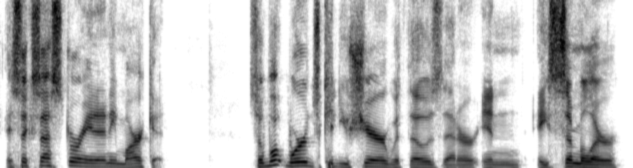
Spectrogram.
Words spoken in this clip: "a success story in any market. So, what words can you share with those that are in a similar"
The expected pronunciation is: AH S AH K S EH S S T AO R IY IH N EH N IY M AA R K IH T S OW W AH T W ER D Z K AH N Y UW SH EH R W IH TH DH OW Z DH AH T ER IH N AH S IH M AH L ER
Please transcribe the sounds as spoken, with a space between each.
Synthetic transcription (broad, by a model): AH S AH K S EH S S T AO R IY IH N EH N IY M AA R K IH T S OW W AH T W ER D Z K AH N Y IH SH EH R W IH DH OW Z DH AH T ER IH N AH S IH M L ER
